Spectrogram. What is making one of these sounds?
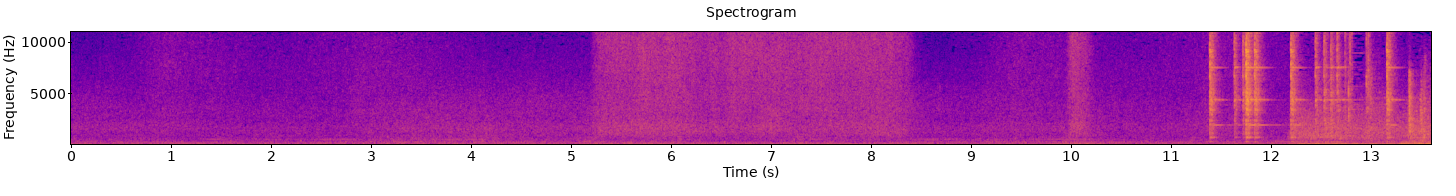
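Water rushes along a ship's hull.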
